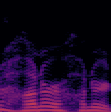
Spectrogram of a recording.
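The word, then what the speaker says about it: Hunter × Hunter: you if you write if you write down Hunter Hunter Don't are you you're supposed to write the X in between but not say it right yeah episode 4 freaking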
